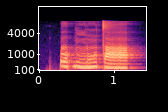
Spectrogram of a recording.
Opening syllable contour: high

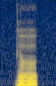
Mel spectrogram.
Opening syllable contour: low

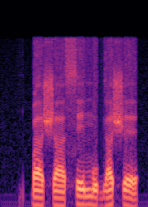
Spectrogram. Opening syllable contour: low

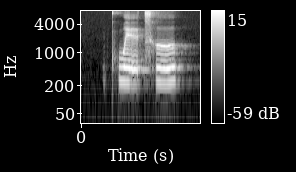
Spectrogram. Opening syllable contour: low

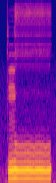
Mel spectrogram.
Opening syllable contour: high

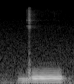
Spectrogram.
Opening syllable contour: high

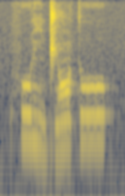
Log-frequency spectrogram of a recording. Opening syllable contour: high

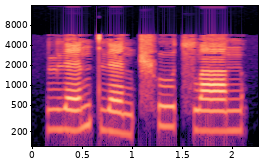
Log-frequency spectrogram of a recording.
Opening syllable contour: rising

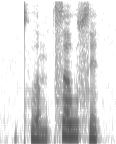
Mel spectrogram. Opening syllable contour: low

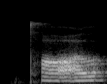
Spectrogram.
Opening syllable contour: low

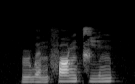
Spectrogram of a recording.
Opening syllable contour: rising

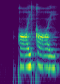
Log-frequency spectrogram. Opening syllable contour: rising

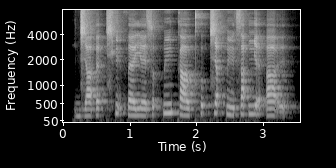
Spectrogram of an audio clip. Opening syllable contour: low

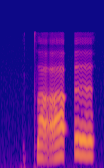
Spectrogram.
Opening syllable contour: rising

